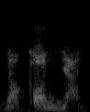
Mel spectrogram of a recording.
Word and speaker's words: Melkonjian: So, your last name is Melkonjian, correct? Yes. I pronounce it. I'm sorry. Sorry. No, you go ahead. Go ahead. It's German Armenian, so I know German, so I pronounce it in German, Melkonyan.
